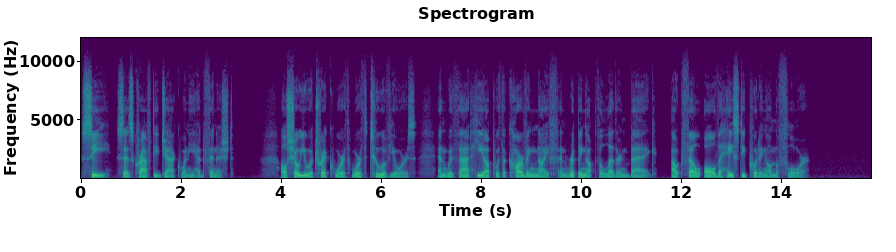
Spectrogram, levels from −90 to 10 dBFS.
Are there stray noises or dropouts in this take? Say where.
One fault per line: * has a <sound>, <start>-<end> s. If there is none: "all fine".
all fine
